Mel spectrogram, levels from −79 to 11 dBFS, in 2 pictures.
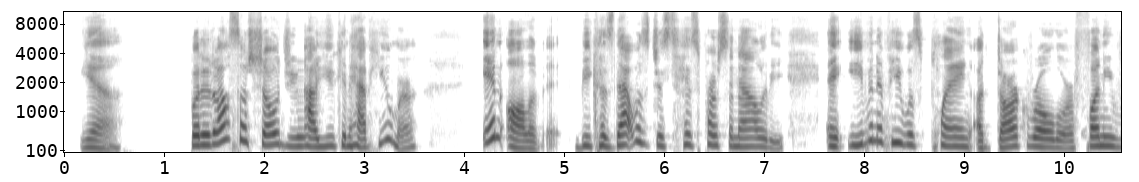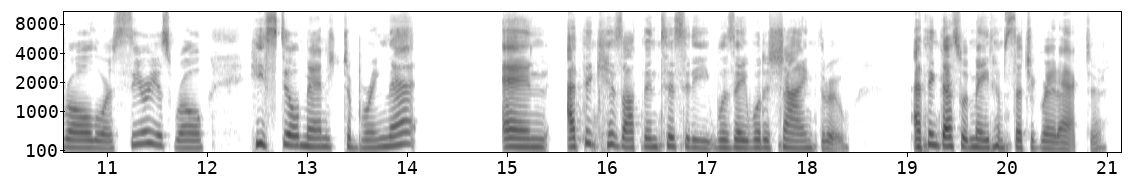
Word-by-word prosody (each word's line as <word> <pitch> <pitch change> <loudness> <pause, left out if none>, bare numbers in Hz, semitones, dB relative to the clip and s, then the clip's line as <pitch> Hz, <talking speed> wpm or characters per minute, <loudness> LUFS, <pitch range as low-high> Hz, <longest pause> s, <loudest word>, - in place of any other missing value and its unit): Yeah, 175 0 -2 0.7
but 230 0 +6
it 235 +2 +5
also 335 +3 +3
showed 245 -3 +1
you 205 0 -2
how 205 -2 +5
you 205 +2 -2
can 220 0 -2
have 195 -4 +1
humor 245 - -6 0.7
in 365 +7 +5
all 170 -5 +4
of 155 - -7
it - - -14 0.2
because 215 -1 -1
that 240 +4 +4
was 285 -6 -2
just 215 -2 -4
his 245 -3 -4
personality, 200 - -2 0.4
and 205 -2 +2
even 250 +9 0
if 310 - -2
he 290 -1 +3
was 240 -2 -3
playing 210 -4 -1
a 165 - 0
dark 200 +4 +3
role, 190 -3 +3
or 160 -1 -2
a - - -7
funny 215 +3 +2
role, 175 -2 +1
or 160 -2 -2
a - - -6
serious 240 - -3
role, 170 0 -3 0.4
he 265 -1 +3
still 225 0 +2
managed 195 -2 -1
to 205 - -2
bring 175 +3 -4
that, 250 +5 0 0.8
and 190 -1 +4 0.2
I 195 - +6
think 260 +4 -4
his 240 -4 -2
authenticity 190 -1 -1
was 175 +2 -3
able 175 0 +1
to 175 - -1
shine 170 -1 -1
through. 165 +3 -7 0.6
I 185 - +6
think 235 +3 +1
that's 210 0 +6
what 185 - +1
made 180 -2 +1
him 200 -3 -1
such 175 -1 -2
a - - -5
great 160 -2 -2
actor. 145 +2 -6
200 Hz, 180 wpm, -25 LUFS, 175-230 Hz, 0.8 s, but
